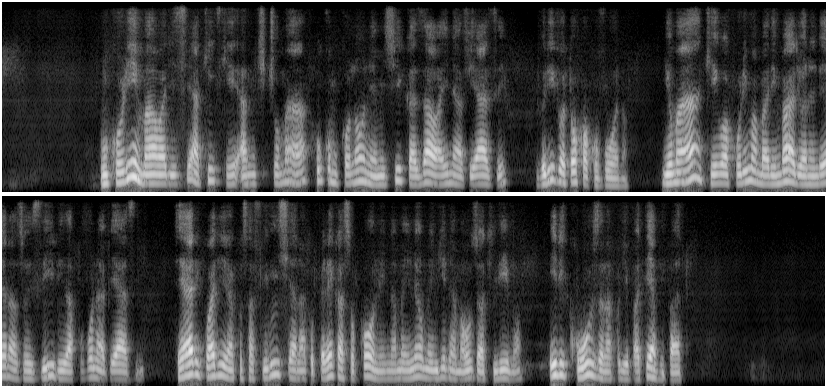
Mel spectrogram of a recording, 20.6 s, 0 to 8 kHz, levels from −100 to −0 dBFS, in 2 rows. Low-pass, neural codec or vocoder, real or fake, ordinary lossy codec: 7.2 kHz; codec, 24 kHz, 0.9 kbps, DualCodec; fake; Opus, 64 kbps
